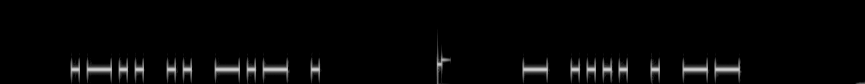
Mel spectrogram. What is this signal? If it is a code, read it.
Morse code, heard as a keyed tone, about 15 wpm, 700 Hz. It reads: LIKE THEM
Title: Sentences from Top 100 Words - New Word Drill - 15wpm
